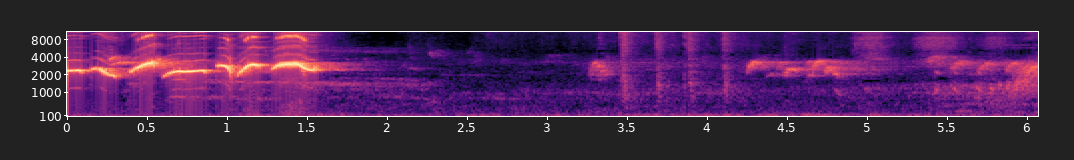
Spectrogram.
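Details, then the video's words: Caged Chinese hwamei in competition singing: a loud burst of looping whistled phrases, then near silence with faint ticks, then quieter, scratchy warbled phrases. "Mi mơ hót đấu cực "Đỉnh""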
